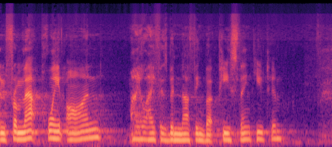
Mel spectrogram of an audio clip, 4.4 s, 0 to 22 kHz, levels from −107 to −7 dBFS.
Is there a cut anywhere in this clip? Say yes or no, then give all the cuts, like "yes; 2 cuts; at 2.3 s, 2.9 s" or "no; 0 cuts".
no; 0 cuts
